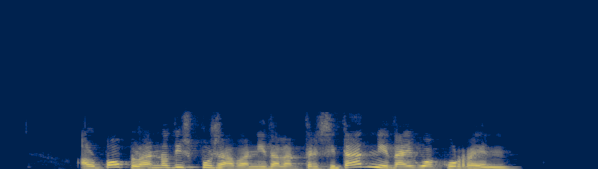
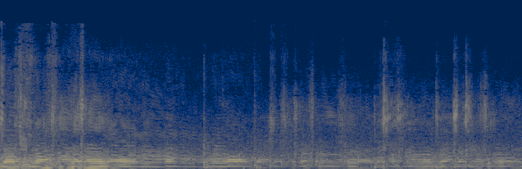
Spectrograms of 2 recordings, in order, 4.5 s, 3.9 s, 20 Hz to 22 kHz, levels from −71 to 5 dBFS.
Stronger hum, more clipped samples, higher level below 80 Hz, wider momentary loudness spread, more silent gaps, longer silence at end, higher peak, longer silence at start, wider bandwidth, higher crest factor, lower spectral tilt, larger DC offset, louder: neither; neither; second, -60 dBFS vs -52 dBFS; second, 5 LU vs 8 LU; neither; first, 0.6 s vs 0 s; first, -2 dBFS vs -8 dBFS; first, 0.6 s vs 0 s; second, 7.6 kHz vs 19.5 kHz; about the same, 14 dB vs 18 dB; first, -6.5 dB/octave vs -2 dB/octave; neither; first, -14 LUFS vs -26 LUFS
